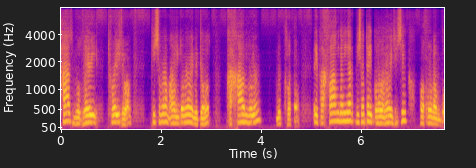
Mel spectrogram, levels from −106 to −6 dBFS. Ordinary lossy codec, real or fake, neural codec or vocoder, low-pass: none; fake; codec, 16 kHz, 0.5 kbps, FreqCodec, smaller model; none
